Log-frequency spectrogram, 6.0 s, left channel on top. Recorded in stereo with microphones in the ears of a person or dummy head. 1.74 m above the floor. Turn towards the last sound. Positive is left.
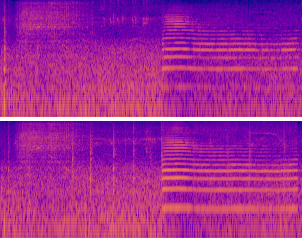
turn(degrees=-70)  # may be behind; listen again after turning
